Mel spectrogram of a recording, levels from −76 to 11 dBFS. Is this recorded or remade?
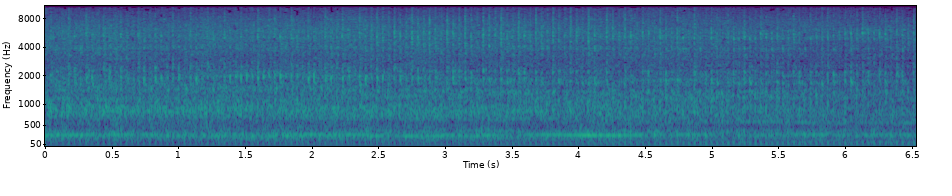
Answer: recorded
